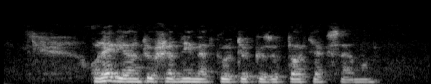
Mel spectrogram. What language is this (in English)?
Hungarian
